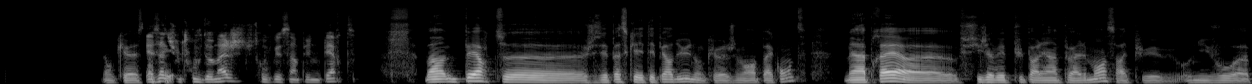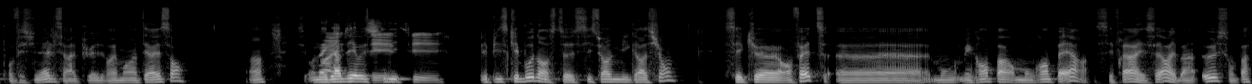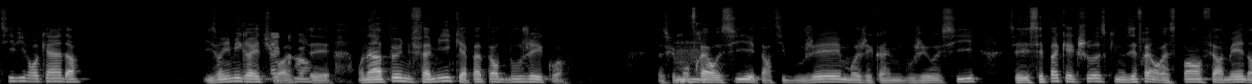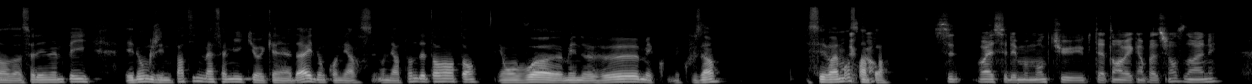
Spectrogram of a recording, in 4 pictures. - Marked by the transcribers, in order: tapping
- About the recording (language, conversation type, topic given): French, podcast, Comment l’immigration a-t-elle marqué ton histoire familiale ?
